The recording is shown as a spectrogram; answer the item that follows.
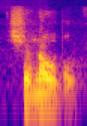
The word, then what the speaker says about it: Chernobyl: Seo, how the do you pronounce this? Cherry Noel just exploded. What the is that? Chernobyl.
